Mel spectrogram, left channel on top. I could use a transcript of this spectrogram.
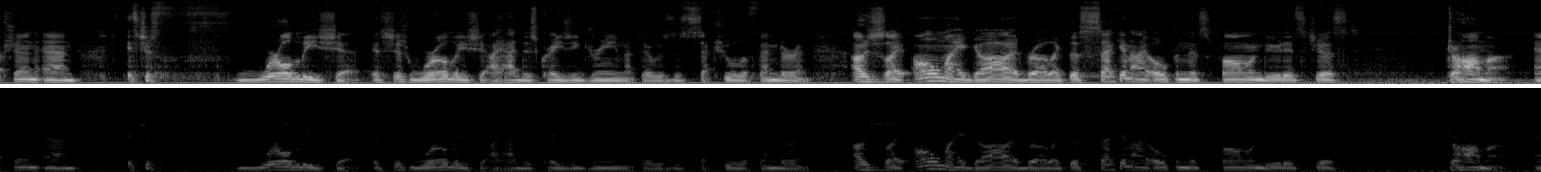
and it's just worldly shit. I had this crazy dream that there was this sexual offender, and I was just like, oh my God, bro. Like, the second I open this phone, dude, it's just drama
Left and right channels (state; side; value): quieter; right; 26.2 dB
